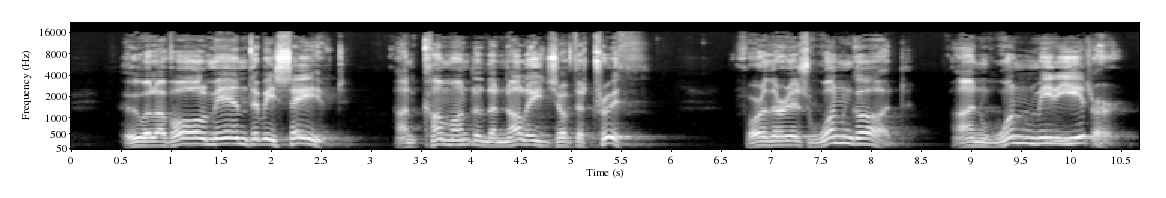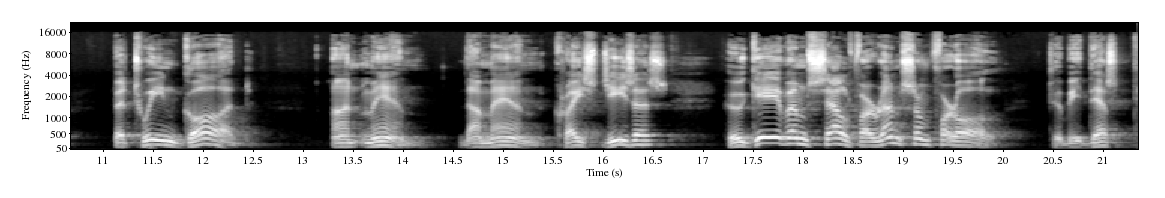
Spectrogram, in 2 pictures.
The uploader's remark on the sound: Gospel Audio from Ballyclare Gospel Hall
